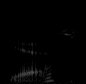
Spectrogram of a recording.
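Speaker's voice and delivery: very soft, aloof questioning "yes"; quiet, drawn-up query; imperious dog. Acted. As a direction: answer softly as a haughty wolf-sized dog. Dog answers mind to mind.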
